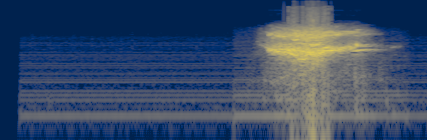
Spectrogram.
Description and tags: Sonido de frenos de un carro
